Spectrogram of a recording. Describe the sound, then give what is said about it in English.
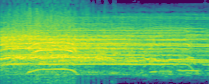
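A crowd shouts "yes" together in a vote that women are more faithful, a loud, sustained roar of many voices, with high pitched individual yells rising above the din before it gradually tapers off. “now you can cut the shouting”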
